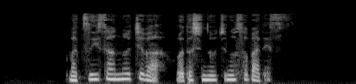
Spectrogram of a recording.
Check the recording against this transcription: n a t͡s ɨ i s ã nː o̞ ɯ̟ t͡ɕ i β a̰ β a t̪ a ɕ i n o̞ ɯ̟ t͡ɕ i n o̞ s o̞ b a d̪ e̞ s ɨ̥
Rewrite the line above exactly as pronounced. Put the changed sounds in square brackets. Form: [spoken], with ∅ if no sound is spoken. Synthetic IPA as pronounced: [m] a t͡s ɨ i s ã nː o̞ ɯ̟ t͡ɕ i β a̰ β a t̪ a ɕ i n o̞ ɯ̟ t͡ɕ i n o̞ s o̞ b a d̪ e̞ s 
